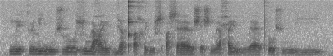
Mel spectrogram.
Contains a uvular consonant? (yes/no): yes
